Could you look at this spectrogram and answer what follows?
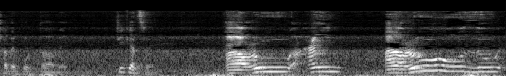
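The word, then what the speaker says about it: أعوذ: ঠিক আছে, আউযু যাল, জিহ্বার আগা তার বরাবর উপরের দুই দাঁতের আগার সঙ্গে লাগাইয়া, যাল। হ্যাঁ, আউযু বিল্লাহি মিনাশ শাইতানির রাজিম।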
